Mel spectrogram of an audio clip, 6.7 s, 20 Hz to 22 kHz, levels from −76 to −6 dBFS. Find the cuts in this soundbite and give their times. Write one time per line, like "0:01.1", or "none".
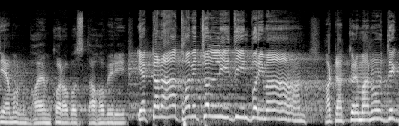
0:02.1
